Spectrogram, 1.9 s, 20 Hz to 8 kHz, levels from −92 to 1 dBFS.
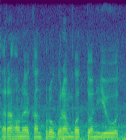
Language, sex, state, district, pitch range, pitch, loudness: Chakma, male, Tripura, West Tripura, 115-125 Hz, 115 Hz, -17 LUFS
